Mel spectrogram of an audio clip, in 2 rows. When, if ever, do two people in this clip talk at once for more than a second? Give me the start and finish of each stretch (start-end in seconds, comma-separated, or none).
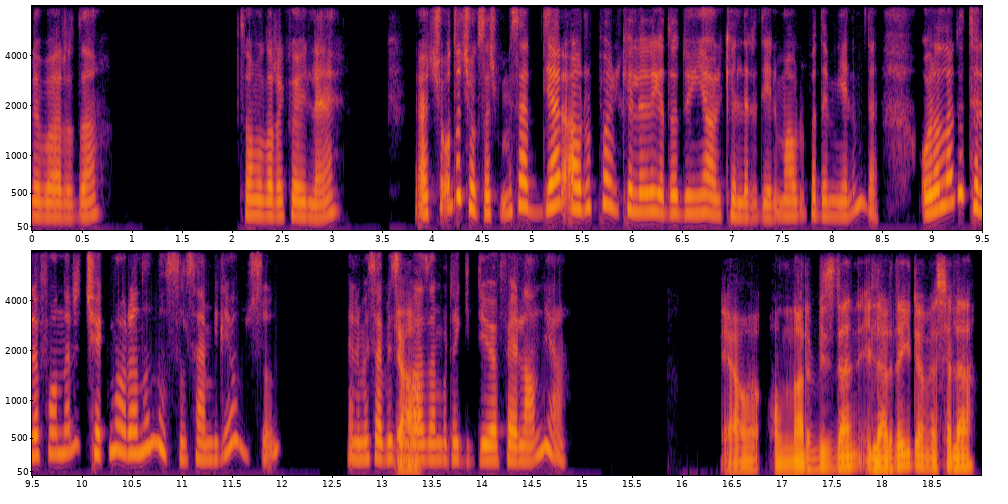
none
